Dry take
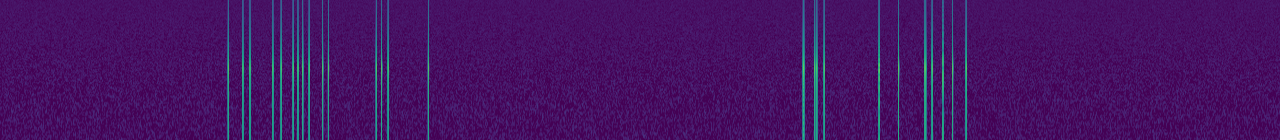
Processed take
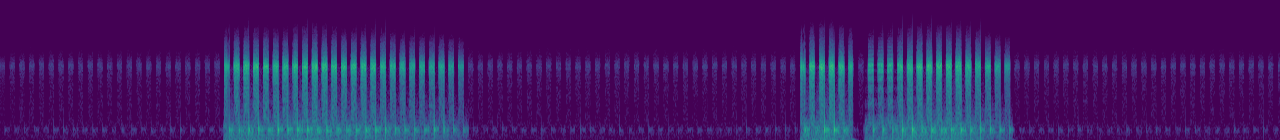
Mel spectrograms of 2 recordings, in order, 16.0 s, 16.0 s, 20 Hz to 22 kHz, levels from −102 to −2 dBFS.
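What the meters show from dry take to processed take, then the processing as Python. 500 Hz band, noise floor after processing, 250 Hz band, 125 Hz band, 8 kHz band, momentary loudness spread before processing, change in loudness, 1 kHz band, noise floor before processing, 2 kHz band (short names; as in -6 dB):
-6.5 dB, under -85 dBFS, +1.5 dB, -8.5 dB, under -20 dB, 8 LU, -5.5 dB, -13.5 dB, -76 dBFS, -9.0 dB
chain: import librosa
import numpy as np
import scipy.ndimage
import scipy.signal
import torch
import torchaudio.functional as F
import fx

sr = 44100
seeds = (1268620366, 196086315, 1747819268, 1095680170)

p1 = fx.spec_steps(x, sr, hold_ms=400)
p2 = fx.tube_stage(p1, sr, drive_db=42.0, bias=0.7)
p3 = p2 + fx.echo_multitap(p2, sr, ms=(62, 144, 243), db=(-6.5, -3.5, -4.0), dry=0)
y = fx.filter_lfo_lowpass(p3, sr, shape='square', hz=8.2, low_hz=320.0, high_hz=3200.0, q=6.8)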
